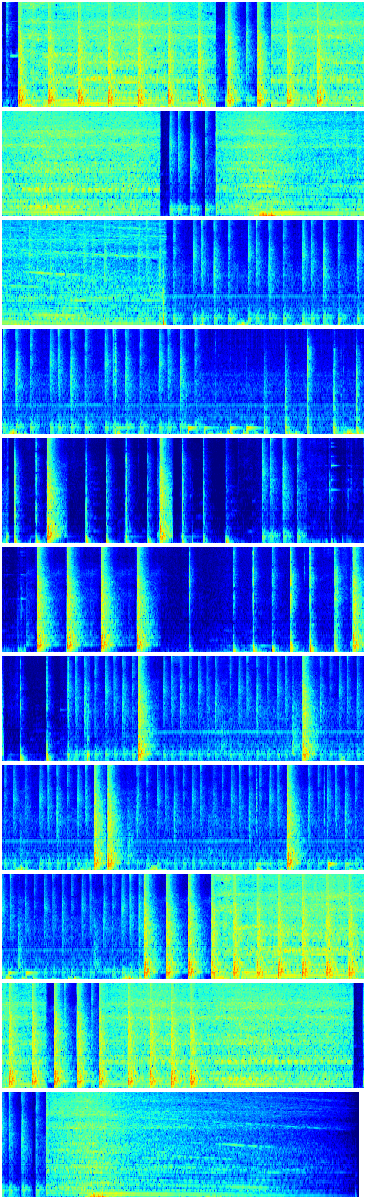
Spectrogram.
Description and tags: Sonicposcard LPFR Youenn Yann-Gaël Smahane
Here is a Postcard from students of La Poterie, Rennes in France.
